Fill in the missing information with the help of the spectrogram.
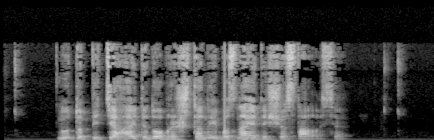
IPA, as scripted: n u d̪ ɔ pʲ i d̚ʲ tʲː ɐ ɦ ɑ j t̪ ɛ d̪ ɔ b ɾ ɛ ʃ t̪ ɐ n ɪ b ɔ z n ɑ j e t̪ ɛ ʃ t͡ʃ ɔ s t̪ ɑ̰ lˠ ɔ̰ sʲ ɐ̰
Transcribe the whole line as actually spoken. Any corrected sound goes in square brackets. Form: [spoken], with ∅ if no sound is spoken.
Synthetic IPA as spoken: n u [t̪] ɔ pʲ i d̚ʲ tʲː ɐ ɦ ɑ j t̪ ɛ d̪ ɔ b ɾ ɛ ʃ t̪ ɐ n ɪ b ɔ z n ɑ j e t̪ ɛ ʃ t͡ʃ ɔ s t̪ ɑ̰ lˠ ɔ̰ sʲ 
